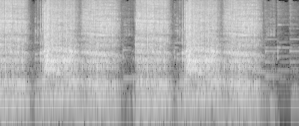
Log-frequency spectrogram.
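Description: A lion roaring several times in long, rough roars with short breaks between them.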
